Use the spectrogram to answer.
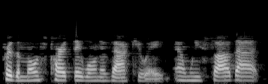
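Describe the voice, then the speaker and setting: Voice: medium pitch, flat delivery, a little fast. An interview guest gives plain, matter-of-fact answers. The voice comes through a tinny, phone-like remote connection with a dry, close sound and no room echo. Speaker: animal emergency response guest.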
